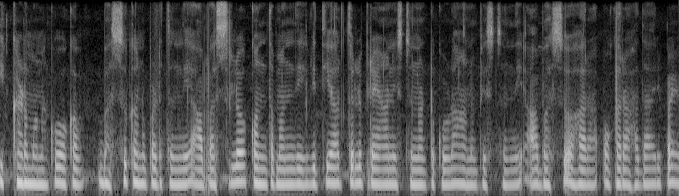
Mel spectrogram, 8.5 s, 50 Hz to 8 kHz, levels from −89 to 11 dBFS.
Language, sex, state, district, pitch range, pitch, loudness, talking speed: Telugu, female, Andhra Pradesh, Krishna, 175-185 Hz, 180 Hz, -17 LUFS, 135 wpm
